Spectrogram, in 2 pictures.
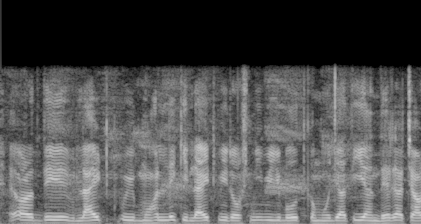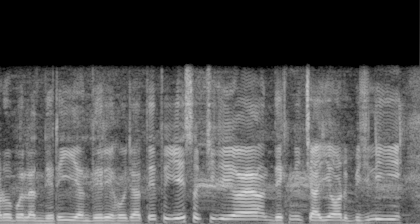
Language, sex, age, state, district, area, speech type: Urdu, male, 18-30, Bihar, Saharsa, rural, spontaneous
